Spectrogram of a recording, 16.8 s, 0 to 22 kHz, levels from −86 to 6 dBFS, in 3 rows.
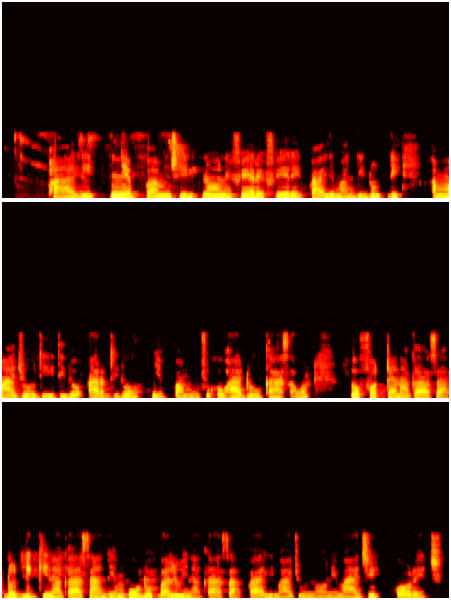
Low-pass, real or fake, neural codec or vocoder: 7.2 kHz; real; none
